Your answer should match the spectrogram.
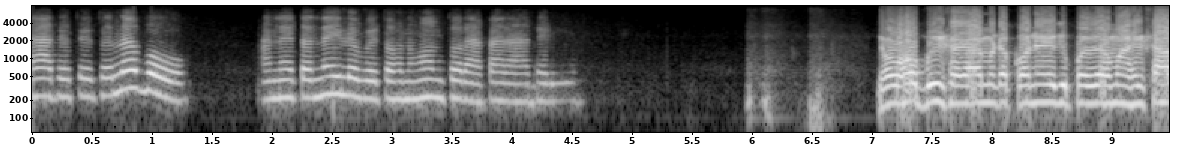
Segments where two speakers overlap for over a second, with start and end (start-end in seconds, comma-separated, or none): none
